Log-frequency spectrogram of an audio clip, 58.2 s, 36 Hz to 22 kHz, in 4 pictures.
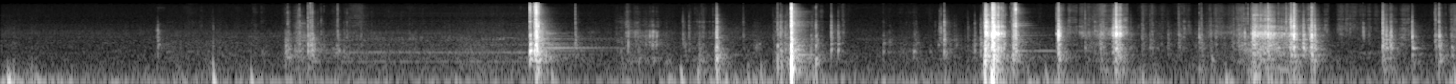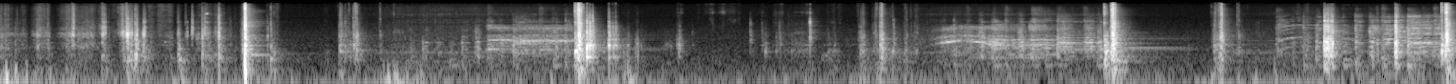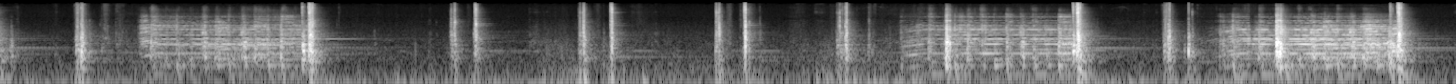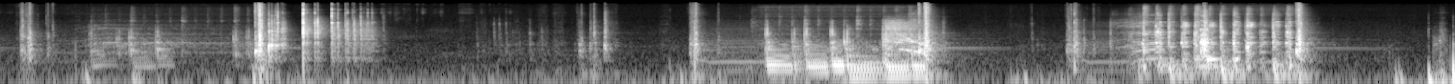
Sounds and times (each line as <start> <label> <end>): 24.0 Short fragments of music from old cassettes 25.9
27.4 Short fragments of music from old cassettes 29.3
30.5 Short fragments of music from old cassettes 32.5
38.2 broken tape recorder 40.1
38.2 Short fragments of music from old cassettes 40.2
40.8 broken tape recorder 43.3
40.8 Short fragments of music from old cassettes 43.4
44.0 Short fragments of music from old cassettes 46.5
50.6 Short fragments of music from old cassettes 53.2
50.6 broken tape recorder 53.2
51.1 glitches 53.0
54.4 broken tape recorder 56.8
54.4 buttons 56.8
54.4 Short fragments of music from old cassettes 56.9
